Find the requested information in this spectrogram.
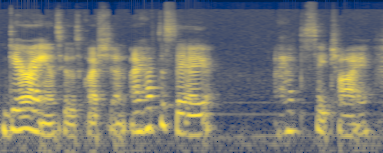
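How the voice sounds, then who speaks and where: The tone is bright and sharp, with vocal fry and an American accent. Delivery moves at a fairly quick pace. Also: woman. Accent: Midwestern, slightly twangy at times. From US Midwest. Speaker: YouTuber. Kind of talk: casual Q&A chat. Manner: sometimes mushes words when rushing.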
